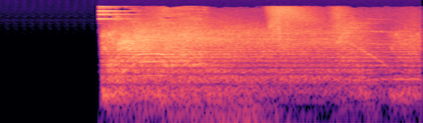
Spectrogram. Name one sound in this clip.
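A burst of energy roars loudly.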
